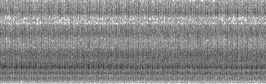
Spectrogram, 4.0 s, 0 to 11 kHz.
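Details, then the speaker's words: Peugeot 308, cold engine at idle, after greasing the water pump belt tensioner pulley with Litol that caused a cold crackle: light, even hum with no clicking or rattling; normal cold idle. "Я просто немного набил смазку литол синий модуль и трест пропал видите компас не крутится то есть машина холодная сейчас блоки нагреет и подтянется"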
